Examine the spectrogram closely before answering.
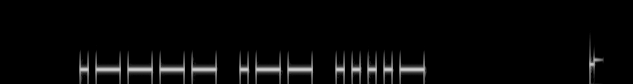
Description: Morse code, heard as a keyed tone, about 15 wpm, 700 Hz. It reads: 1W4
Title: Three Challenging Letter-Number Combinations 15wpm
